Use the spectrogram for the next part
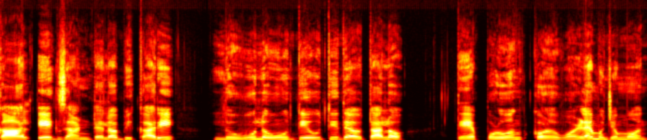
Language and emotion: Goan Konkani, sad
